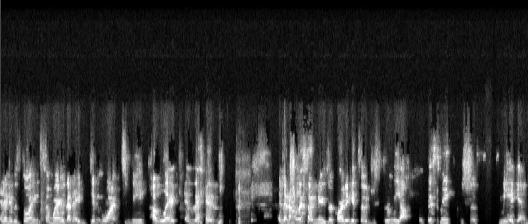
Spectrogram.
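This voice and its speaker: A woman speaks at a high pitch and a moderate pace, with ordinary pitch variation. Her loudness swings a lot, and the sound is dry and close with no echo. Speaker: podcast guest. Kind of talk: casual chat.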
